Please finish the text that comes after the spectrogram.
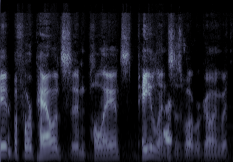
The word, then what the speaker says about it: Palance: Palance is what we're going with now. I usually say Palance, yeah. But I think it's All right. Palance.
